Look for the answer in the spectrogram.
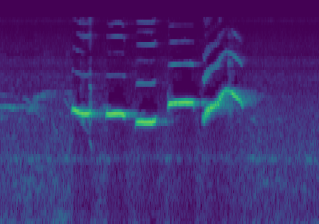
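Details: Calling Oriental magpie-robin that draws a reply from another magpie-robin. Five loud, pure whistles come in quick succession, the middle ones flat and dropping a little, and the last swoops upward and back down.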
